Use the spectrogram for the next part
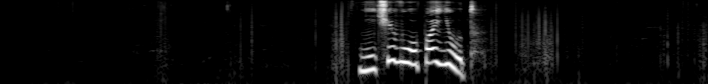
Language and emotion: Russian, positive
